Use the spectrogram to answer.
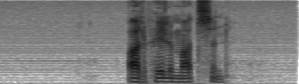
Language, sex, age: Norwegian, male, 47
